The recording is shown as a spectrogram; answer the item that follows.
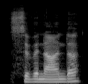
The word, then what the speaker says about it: Sivananda: Thich Nhat Hanh, Sri Aurobindo, Jesus, Swami Sivananda.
